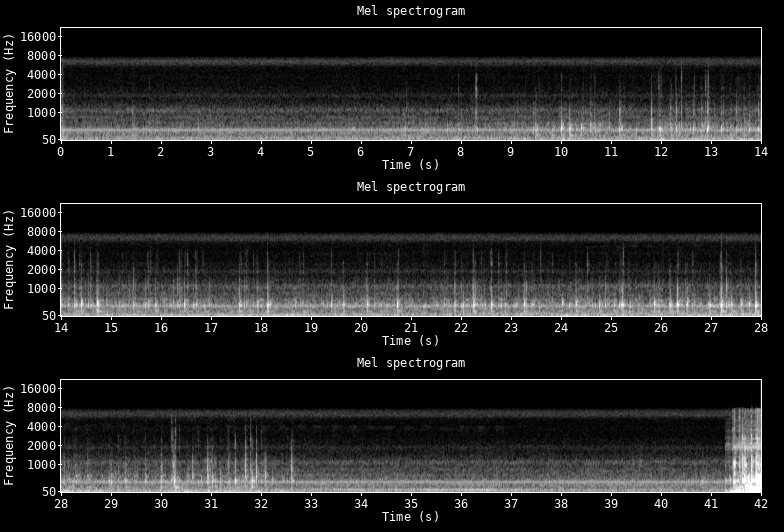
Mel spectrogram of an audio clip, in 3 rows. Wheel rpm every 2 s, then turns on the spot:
0, 0, 0, 0, 0, 0, 0, 0, 0, 0, 0, 0, 0, 0, 0, 0, 0, 0, 0, 0, 0.
none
